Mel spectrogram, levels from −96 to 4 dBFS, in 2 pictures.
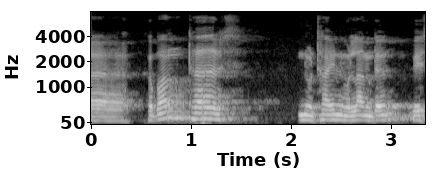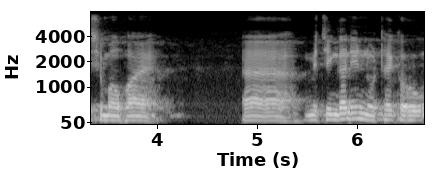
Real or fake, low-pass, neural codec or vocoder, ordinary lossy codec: fake; 7.2 kHz; vocoder, 44.1 kHz, 80 mel bands, Vocos; none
